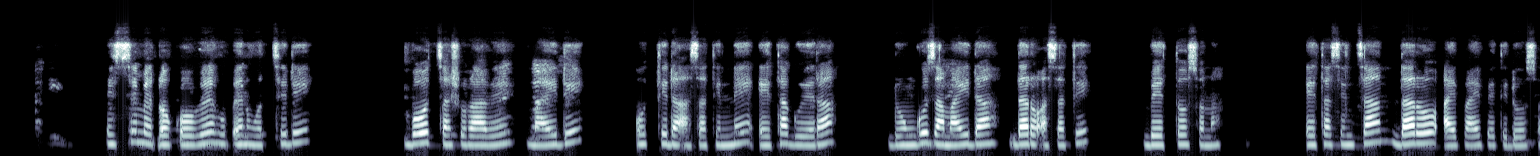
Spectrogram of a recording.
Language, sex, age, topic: Gamo, female, 25-35, government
